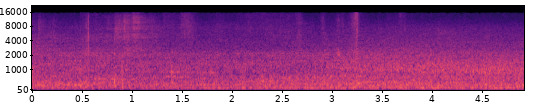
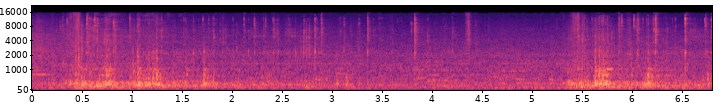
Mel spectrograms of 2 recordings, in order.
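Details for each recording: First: Honda Fit rear hub, normal left side spun by hand for comparison with the faulty right: only a soft, even whisper, no droning or grinding, normal wheel bearing. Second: Honda Fit right rear hub spun by hand: a rough, churning "go-go" rumble from the center axle area that grows with rotation speed, from a failed hub bearing. The normal left side is quiet.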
